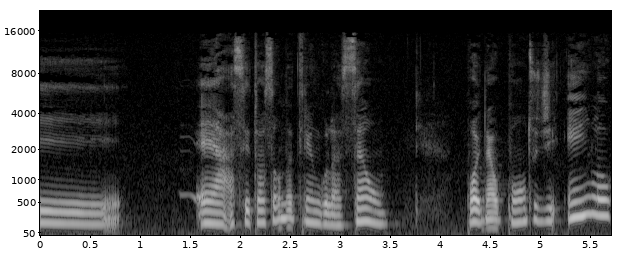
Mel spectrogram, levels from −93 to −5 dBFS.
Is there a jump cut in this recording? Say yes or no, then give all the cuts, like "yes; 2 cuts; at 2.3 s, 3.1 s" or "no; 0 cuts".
yes; 1 cut; at 4.5 s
